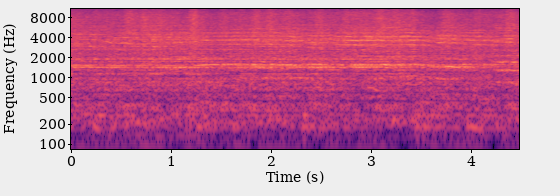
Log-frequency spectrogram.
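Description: Festival street band music: wind instruments holding sustained high notes over a dense, busy lower layer.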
